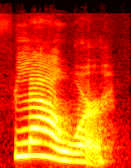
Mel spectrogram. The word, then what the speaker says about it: flower: On va dire fla ou e. On démarre par un A, ensuite un OU, ensuite un E. Flower, flower, flower. La même chose pour power, power, A ou E.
